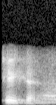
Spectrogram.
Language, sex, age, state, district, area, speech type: Hindi, male, 30-45, Madhya Pradesh, Katni, urban, conversation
